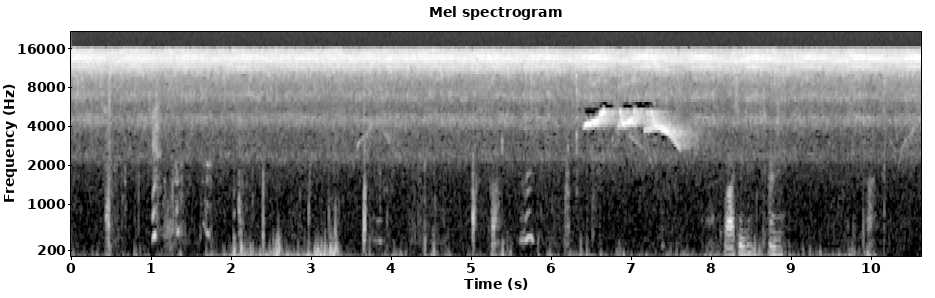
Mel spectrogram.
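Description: Near-quiet forest ambience with scattered faint knocks and rustles, a short high call gliding downward about two-thirds of the way through, and a voice near the end.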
